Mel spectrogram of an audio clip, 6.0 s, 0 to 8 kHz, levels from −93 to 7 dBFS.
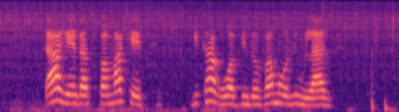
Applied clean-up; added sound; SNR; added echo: none; Thunder; 20 dB; none.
